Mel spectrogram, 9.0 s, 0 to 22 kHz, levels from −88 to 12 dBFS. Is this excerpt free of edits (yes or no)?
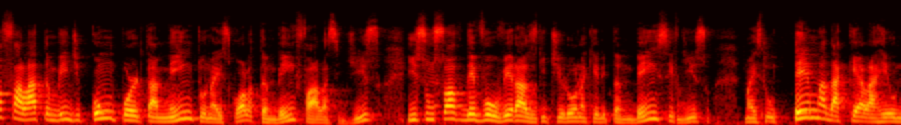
no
